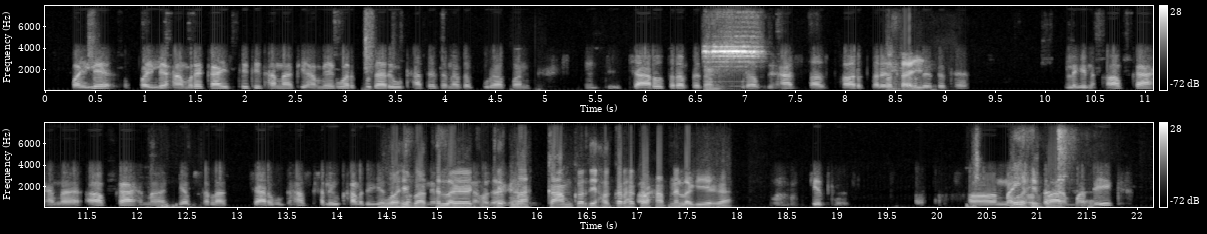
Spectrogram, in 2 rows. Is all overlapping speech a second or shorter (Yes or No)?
No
